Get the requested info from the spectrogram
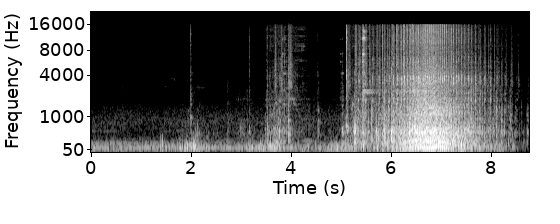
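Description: Lawn mower's Briggs & Stratton engine, primed by fuel poured straight into the carburettor: about five seconds in it catches and runs for roughly three seconds, getting louder and then fading as it dies out on the primed fuel alone.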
